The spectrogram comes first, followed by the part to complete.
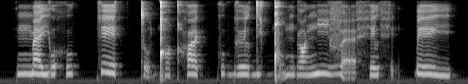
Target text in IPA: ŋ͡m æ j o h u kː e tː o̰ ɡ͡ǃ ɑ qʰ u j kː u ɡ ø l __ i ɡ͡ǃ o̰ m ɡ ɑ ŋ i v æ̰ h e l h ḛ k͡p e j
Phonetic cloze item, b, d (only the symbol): d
